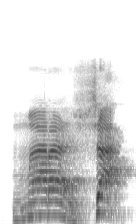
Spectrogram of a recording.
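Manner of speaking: Marajá slowed, final JÁ loud and high; stress on last syllable. Shown as a demonstration. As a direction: draw out Marajá and punch the JÁ. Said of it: "Sílaba tônica, última". (Marajá devagar, com força no JÁ final)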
